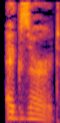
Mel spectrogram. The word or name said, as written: exert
